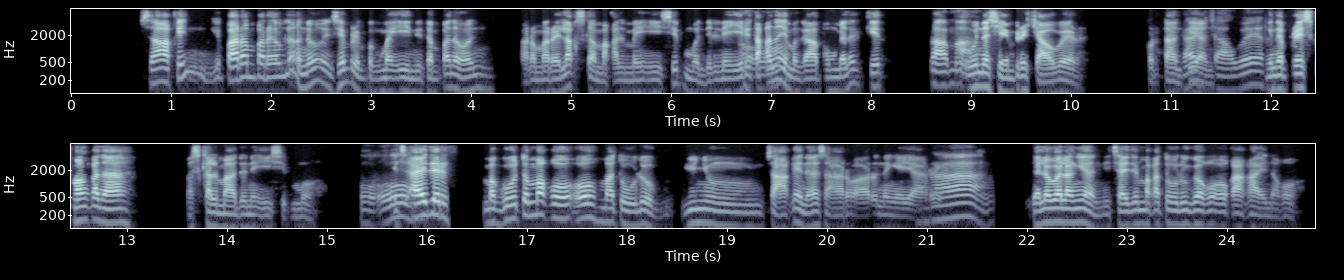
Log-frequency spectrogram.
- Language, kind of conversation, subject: Filipino, unstructured, Paano ka nagpapahinga matapos ang mahirap na araw?
- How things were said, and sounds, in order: other background noise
